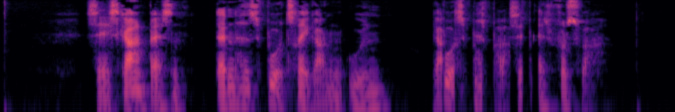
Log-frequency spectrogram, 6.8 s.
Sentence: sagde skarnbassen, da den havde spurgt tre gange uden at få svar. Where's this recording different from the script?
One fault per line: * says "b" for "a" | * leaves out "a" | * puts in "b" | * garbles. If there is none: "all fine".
* garbles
